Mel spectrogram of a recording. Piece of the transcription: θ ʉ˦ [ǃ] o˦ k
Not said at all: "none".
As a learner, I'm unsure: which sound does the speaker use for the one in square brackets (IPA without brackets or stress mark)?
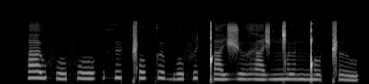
ǁ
